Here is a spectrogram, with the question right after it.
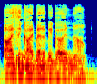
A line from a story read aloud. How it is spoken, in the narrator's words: said in his hoarse voice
